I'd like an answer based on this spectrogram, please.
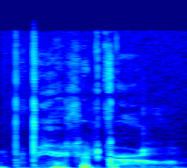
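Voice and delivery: soft praising whisper. Acted. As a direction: hush the praise. Praising in a hush.

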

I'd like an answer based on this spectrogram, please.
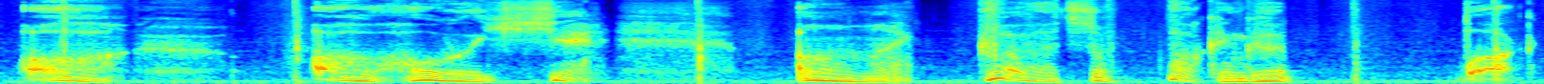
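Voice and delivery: high cry of pleasure. Acted. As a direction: let the pleasure catch in the throat. Lover overwhelmed with pleasure.

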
